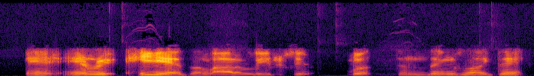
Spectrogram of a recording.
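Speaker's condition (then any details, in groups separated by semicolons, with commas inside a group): Cerebral palsy; confined to wheelchair; speech sounds drunk or high to listeners, explains this upfront when phoning people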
